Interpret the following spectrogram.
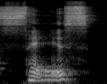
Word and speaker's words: says: Oke, tulisannya S-A-S-Y, tapi dibacanya says. Oke, bukan says.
